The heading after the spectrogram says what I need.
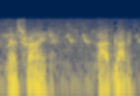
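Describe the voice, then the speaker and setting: An actor playing a persistent, skeptical police lieutenant who speaks in a calm, matter-of-fact way, in a 1970s radio drama. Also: male voice, deep voice, takes it slowly. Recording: muffled vintage radio broadcast with noise.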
